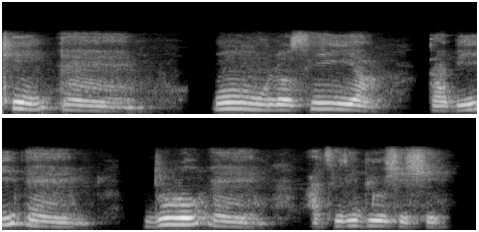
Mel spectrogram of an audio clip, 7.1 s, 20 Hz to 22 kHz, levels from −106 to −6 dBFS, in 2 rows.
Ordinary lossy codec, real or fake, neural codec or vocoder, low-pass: Opus, 24 kbps; fake; vocoder, 44.1 kHz, 80 mel bands, Vocos; 7.2 kHz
